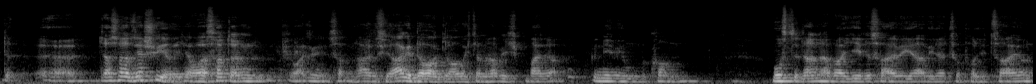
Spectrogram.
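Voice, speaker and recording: A man talks at a fairly quick pace with fairly even intonation. Audible room echo surrounds his voice. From Germany. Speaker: retired chamber of commerce executive. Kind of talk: interview conversation. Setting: restaurant.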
